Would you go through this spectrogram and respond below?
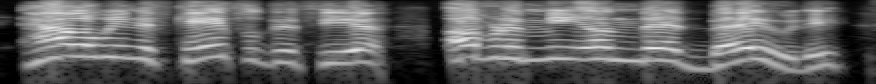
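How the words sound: It is read in a put-on character voice.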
